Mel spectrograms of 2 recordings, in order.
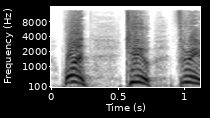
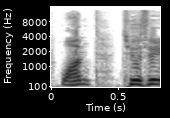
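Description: First: Louder, higher count to wake the voice up; raised voice. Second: Said in the usual way. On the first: Shown as a demonstration. Warming up before a late-night call, loud raised count. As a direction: push the voice up and out on each number. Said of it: "raise my voice". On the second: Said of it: "count three seconds".

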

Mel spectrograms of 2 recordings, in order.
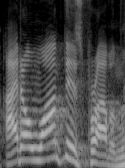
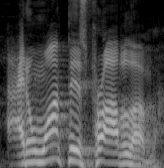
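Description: First: Louder, higher repeat of the complaint; exasperated Pilate. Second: Loud, high fed-up complaint; exasperated Pilate. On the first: Pilate insisting he refuses the problem, higher still. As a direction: say it again with more force. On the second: Pilate refusing the problem, loud and high. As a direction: push the problem away. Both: Acted. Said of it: "is now going".

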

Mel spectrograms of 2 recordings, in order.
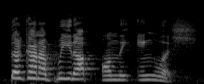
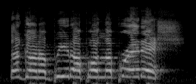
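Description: First: Said in the usual way. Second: High, loud battle-cry prediction; loud hype. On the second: Real, not acted. American fan predicts beating the British, loud and hyped. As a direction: shout it like a rallying fan.

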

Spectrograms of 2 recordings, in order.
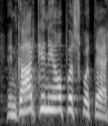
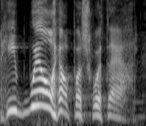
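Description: First: CAN lifted as the prominent word; stress on CAN. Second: WILL drawn out slowly; slow right down to land hard on "will"; stress on WILL. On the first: Preacher assuring the congregation of God's help, stress on CAN. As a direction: lean on "can", letting the rest fall. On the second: Preacher promising the congregation God's help, stress on WILL. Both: Real, not acted.

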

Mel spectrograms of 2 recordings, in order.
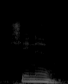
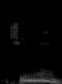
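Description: First: A quiet, settled echo of "She knew"; quiet repeat. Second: "knew" lifted high but soft, falling at the end; a soft high stress on "knew"; emphatic knew. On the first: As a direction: repeat "She knew" softly in your own pitch. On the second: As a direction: say "She knew" with a high, hushed "knew". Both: Shown as a demonstration.

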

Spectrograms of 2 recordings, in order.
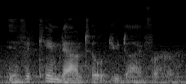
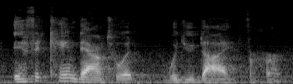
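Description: First: Soft, lowered voice on the question; hushed repeat. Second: Said in the usual way. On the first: Retold or imitated. Pastor putting a grave question to the groom, hushed. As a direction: let the question drop away quietly.

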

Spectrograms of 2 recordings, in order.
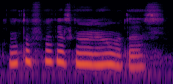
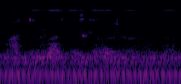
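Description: First: Said in the usual way. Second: Barely audible whisper to oneself; very hushed, voiceless whisper. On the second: Real, not acted. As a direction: whisper the question under your breath. Same question repeated in whisper.

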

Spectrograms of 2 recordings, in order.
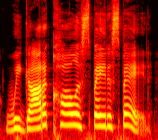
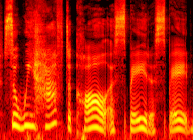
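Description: First: Blunt Jersey accent, higher and louder. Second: Said in the usual way. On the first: Shown as a demonstration. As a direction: lay it down bluntly, Jersey style. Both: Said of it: "this is a little bit of Jersey Blunt here".

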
